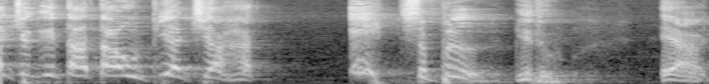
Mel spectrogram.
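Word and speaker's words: Izebel: Sebel gitu. Ya, cara bacanya saudara dalam bahasa Ibrani bukan Isabel, tapi sebel gitu ya.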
